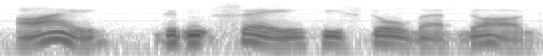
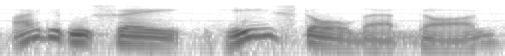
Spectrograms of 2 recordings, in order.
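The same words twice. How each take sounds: First: The stress falls on the word I. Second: The stress falls on the word he. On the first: Someone else said it. "I didn't say anything. Someone else said it" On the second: A different person did it. "I didn't say he did it. I said she or someone else"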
